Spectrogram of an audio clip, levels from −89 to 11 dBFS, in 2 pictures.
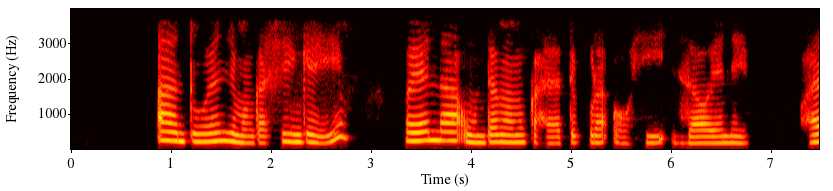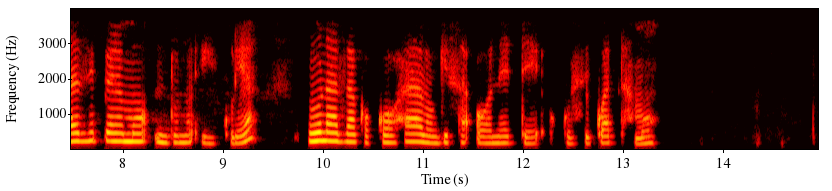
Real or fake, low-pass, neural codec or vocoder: real; 3.6 kHz; none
